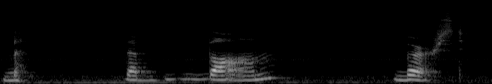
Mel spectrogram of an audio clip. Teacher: your lips close at the beginning and you hum just like on an M but right after you start it pops open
